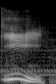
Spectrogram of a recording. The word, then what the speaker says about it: Guy: You're that guy. His name's Guy, even though it's pronounced Gee.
